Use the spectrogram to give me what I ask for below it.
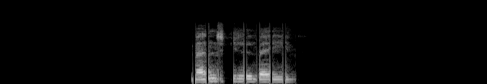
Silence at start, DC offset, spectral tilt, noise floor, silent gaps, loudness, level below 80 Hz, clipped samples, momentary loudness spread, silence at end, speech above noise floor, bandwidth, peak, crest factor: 1.95 s; under 0.1%; -5 dB/octave; -86 dBFS; none; -20 LUFS; -58 dBFS; under 0.1%; 9 LU; 1.9 s; 67 dB; 7.4 kHz; -4 dBFS; 22 dB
